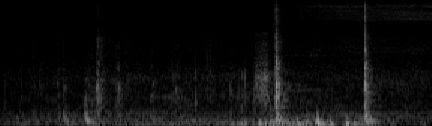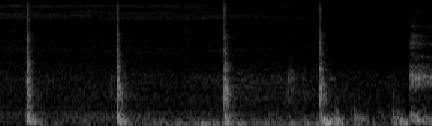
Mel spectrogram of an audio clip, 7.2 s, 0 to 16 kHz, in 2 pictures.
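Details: 2015 Subaru, 110,000 miles, power liftgate opening: sharp, evenly spaced clicks about every 0.8 seconds over the motor hum; the internal spring near the lift motor pops as it rotates on its post and needs white lithium grease.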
